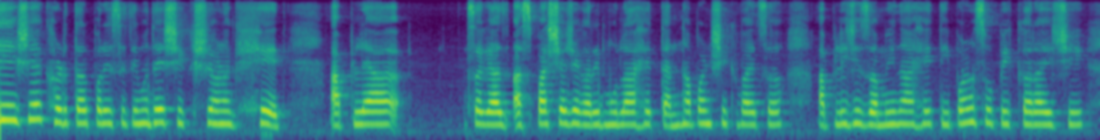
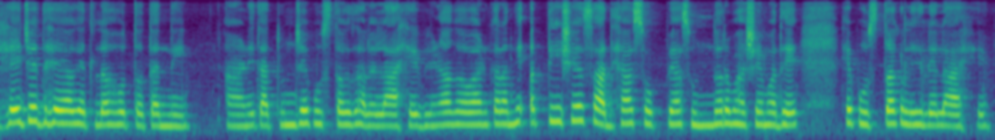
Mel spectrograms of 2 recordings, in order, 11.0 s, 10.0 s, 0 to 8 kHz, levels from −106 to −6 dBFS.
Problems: none marked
